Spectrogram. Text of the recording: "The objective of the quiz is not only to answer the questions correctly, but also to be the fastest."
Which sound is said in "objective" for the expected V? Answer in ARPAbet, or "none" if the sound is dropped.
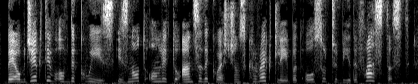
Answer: V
